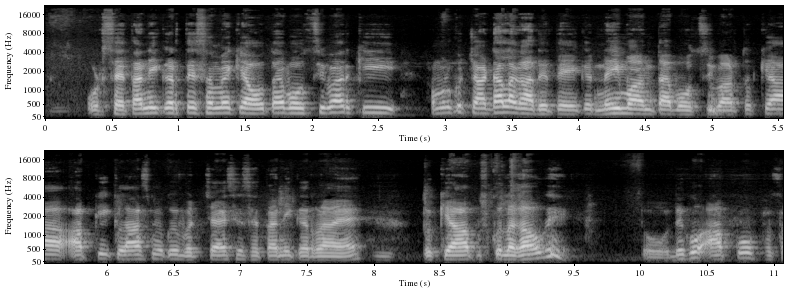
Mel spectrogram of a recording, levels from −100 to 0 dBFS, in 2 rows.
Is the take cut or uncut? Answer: uncut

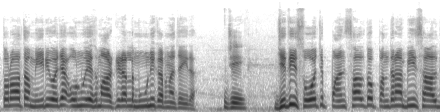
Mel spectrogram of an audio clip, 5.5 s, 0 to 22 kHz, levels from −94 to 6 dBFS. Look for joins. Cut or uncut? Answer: uncut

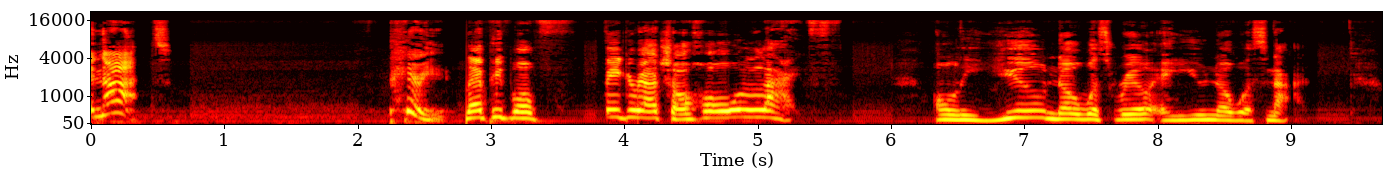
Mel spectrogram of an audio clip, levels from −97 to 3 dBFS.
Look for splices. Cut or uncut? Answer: cut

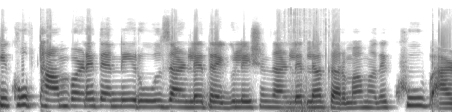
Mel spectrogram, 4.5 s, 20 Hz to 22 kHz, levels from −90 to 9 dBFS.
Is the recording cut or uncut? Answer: cut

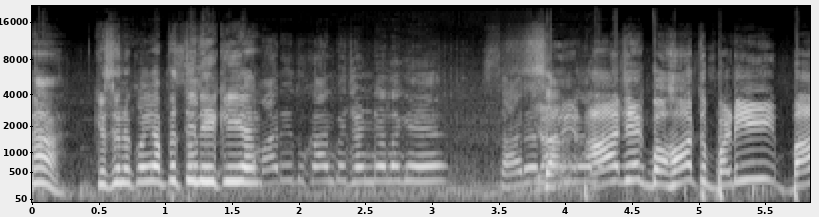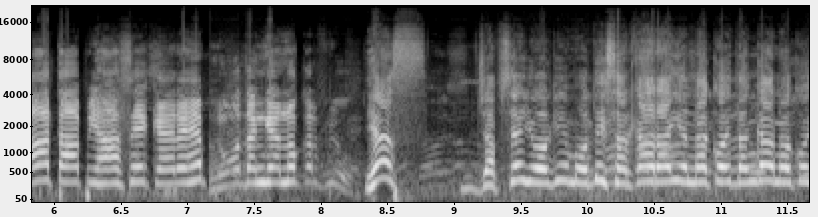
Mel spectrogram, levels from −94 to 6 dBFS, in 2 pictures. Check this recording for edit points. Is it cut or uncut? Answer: cut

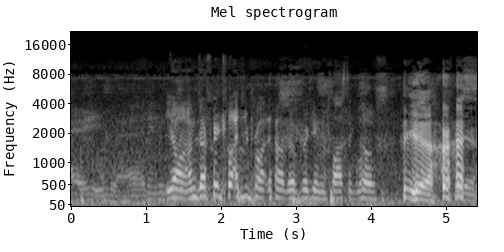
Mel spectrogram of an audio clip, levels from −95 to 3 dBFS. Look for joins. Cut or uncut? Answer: uncut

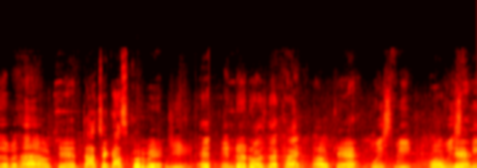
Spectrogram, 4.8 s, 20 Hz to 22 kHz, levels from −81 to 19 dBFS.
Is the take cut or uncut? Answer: cut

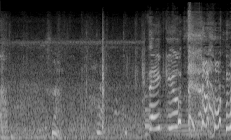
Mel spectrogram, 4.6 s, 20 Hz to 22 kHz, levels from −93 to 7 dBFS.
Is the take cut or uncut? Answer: cut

